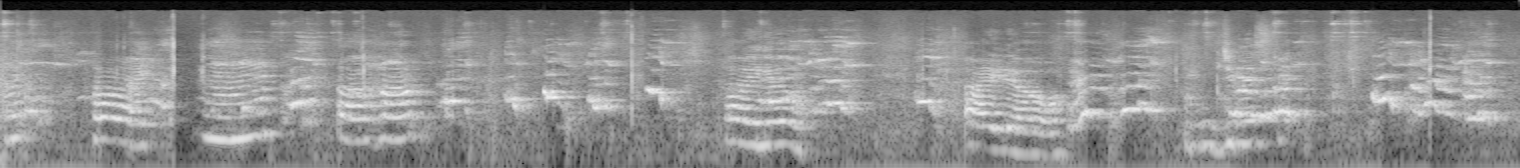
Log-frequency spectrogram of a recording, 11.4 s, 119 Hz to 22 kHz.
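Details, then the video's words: Dog crying like a child on seeing its owner again after six months away: high, wavering whines that rise and fall in bursts, interleaved with a man's soothing voice talking to it. "Questo cane rivede il suo padrone dopo 6 mesi e piange come un bambino"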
